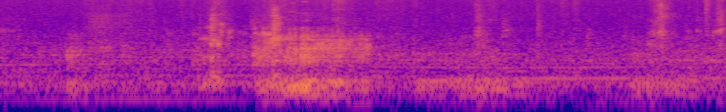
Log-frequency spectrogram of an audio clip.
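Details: A Standard Poodle and a Toy Manchester Terrier at play trade low, rumbling growls that swell for a second or so, broken by short whimpers and snuffles, in uneven bursts indoors.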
